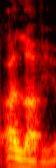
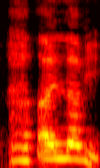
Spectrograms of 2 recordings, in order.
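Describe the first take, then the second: First: It is said in a plain, neutral way. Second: It is said in a sad way.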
